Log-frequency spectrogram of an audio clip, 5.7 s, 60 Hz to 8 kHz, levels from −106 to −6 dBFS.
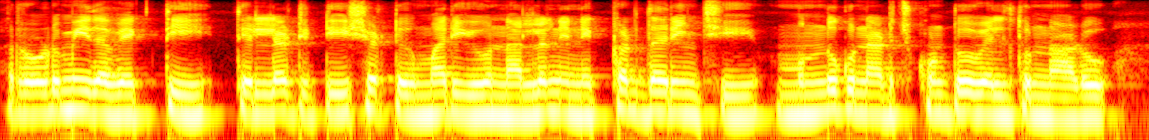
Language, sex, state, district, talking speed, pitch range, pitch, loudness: Telugu, male, Telangana, Adilabad, 135 wpm, 145-155 Hz, 150 Hz, -13 LUFS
